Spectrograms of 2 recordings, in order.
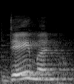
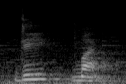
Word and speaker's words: demon: It is not daemon or demon, it is demon, demon.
